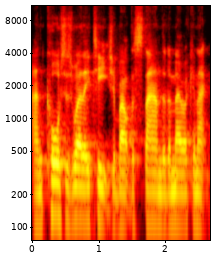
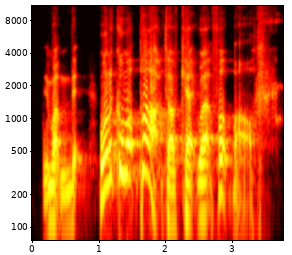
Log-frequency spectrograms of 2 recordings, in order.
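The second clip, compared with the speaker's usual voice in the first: put-on Yorkshire accent; 3 semitones higher, 5 dB louder than usual. Playing back one of the accents the hosts put on: put-on Yorkshire accent. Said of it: "your Yorkshire accent".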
